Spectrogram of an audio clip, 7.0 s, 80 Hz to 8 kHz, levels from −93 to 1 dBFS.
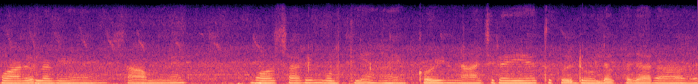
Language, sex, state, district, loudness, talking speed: Hindi, female, Rajasthan, Churu, -17 LUFS, 155 wpm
